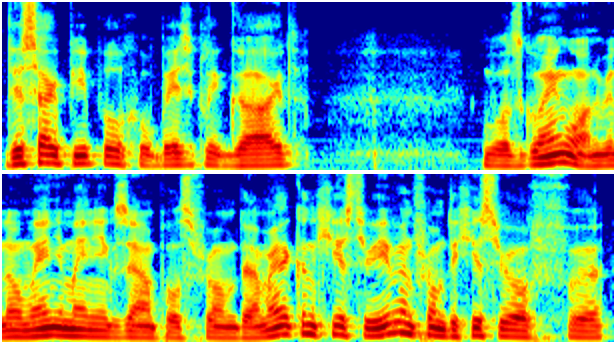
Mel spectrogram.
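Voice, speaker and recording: Russian-accented man, low and mellow. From Soviet Union. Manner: measured, explanatory, frequent uh fillers. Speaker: psychologist podcast co-host. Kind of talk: casual podcast discussion.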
